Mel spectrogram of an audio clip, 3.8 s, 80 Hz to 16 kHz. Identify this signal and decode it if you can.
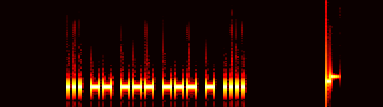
Morse code, heard as a keyed tone, about 40 wpm, 700 Hz. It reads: SMOOTH
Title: Sentences from Top 1400 Words - New Word Drill Alt - 40wpm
